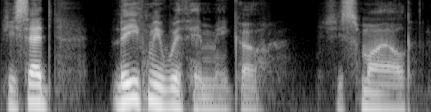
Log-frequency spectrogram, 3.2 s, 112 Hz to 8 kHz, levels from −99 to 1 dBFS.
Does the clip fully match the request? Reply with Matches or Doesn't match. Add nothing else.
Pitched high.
Doesn't match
